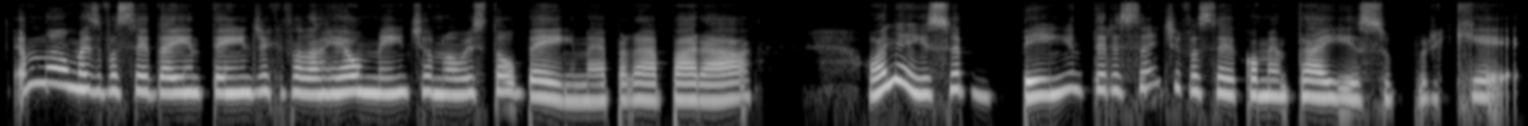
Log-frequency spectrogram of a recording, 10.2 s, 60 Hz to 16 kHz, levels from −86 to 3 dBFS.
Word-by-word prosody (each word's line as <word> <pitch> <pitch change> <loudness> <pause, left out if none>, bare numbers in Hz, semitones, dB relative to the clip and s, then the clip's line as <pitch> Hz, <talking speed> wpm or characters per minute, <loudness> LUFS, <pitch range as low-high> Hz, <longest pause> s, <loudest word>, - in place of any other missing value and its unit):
Eh, - - 0
não, 400 -1 +2
mas 310 -4 +2
você 280 0 -1
daí 260 0 +2
entende 265 +1 +1
que 270 - -17
fala: 260 -1 +1
"Realmente 265 +1 +2
eu 280 - -1
não 250 0 0
estou 140 - -2
bem, 200 +5 0
né, 190 0 -4
para 195 0 -2
parar", 200 +1 +1 0.8
olha, 335 - +4
isso 250 +3 +1
é 315 - +1 0.4
bem 240 +5 +4
interessante 305 +4 -6
você 265 -4 -2
comentar 230 -2 +1
isso 205 -1 -4
porque 210 +2 -6
255 Hz, 145 wpm, -26 LUFS, 215-280 Hz, 0.8 s, olha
